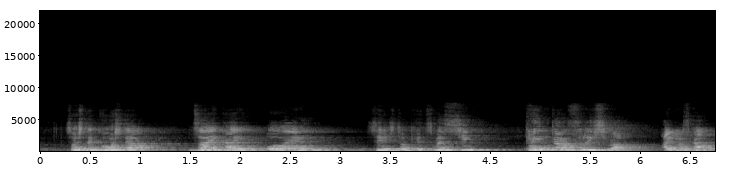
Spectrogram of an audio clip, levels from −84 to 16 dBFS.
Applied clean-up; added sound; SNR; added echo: none; none; none; reverberation time 0.8 s.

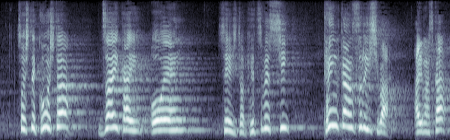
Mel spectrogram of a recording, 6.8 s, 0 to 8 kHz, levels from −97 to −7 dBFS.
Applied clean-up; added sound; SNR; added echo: none; none; none; none.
